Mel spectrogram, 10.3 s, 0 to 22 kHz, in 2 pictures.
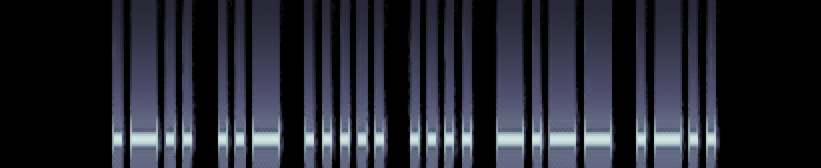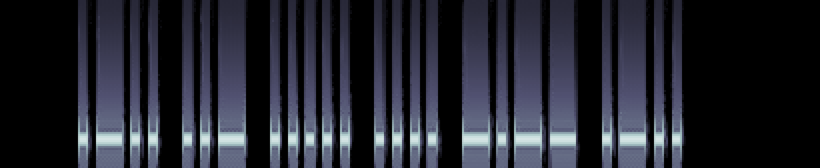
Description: Morse code, heard as a keyed tone, about 22 wpm, 700 Hz. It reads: LU5HYL LU5HYL
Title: DXCC-100 Call Signs - 6 Characters - Repeated 2x - 22wpm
